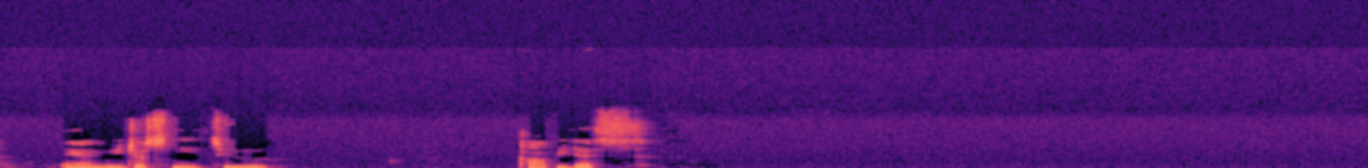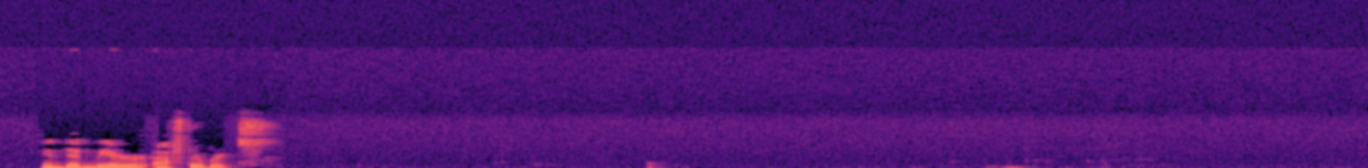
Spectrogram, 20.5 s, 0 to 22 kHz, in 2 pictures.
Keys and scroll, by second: 1.6 Left, 2.2 Left, 13.9 Escape, 14.5 Escape, 20.4 Up.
